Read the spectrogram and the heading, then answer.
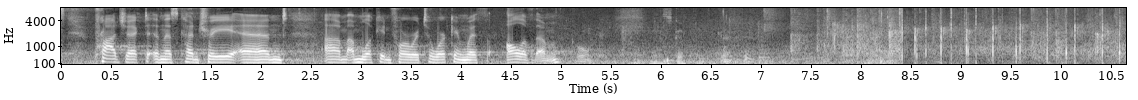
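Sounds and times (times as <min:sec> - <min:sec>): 
speech: 0:00.4 - 0:05.5, 0:06.1 - 0:06.8
audience clapping: 0:07.0 - 0:10.6.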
